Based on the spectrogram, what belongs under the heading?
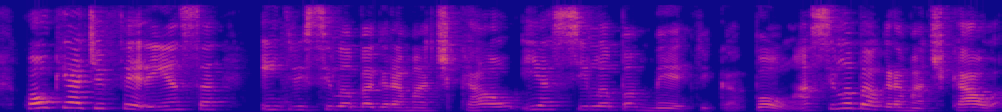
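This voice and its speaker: A woman teacher with a Brazilian Portuguese accent gives a recorded literature lesson, her voice sitting slightly high. She explains patiently, step by step, and keeps adding short checks to see if her students follow. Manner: explanatory, checks in often with short tag questions.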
